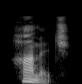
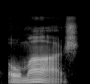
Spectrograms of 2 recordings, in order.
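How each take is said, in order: First: The word is pronounced with an anglicized English sound. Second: The word is pronounced with a French-like sound.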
